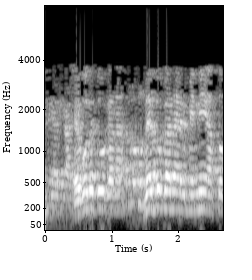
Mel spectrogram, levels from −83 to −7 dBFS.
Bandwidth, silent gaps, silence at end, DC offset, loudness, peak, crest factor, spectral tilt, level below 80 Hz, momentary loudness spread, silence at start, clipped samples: 4 kHz; none; 0 s; under 0.1%; -12 LUFS; 0 dBFS; 12 dB; -7.5 dB/octave; -58 dBFS; 6 LU; 0 s; 0.1%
